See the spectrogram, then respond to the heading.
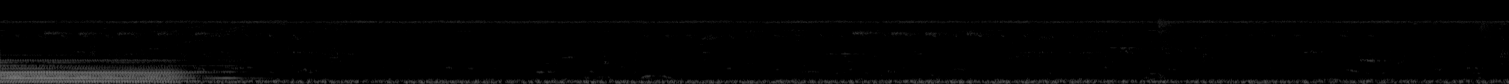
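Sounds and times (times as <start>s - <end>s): steady low rumble: 0.0s - 2.0s
distant bird chirps: 0.0s - 2.4s
thin high steady tone: 0.0s - 2.4s.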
